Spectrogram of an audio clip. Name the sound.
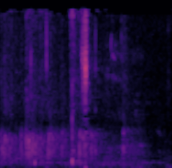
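audience cheering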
